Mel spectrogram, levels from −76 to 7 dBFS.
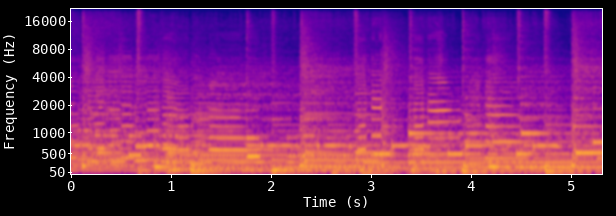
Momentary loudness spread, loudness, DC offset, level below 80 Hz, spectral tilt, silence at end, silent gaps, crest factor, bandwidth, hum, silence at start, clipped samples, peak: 2 LU; -13 LUFS; under 0.1%; -24 dBFS; -6.5 dB/octave; 0 s; none; 12 dB; over 20 kHz; none; 0 s; under 0.1%; 0 dBFS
